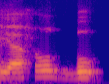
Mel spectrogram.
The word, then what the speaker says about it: يحض: Kemudian fokus juga di surah Al-Ma'un ini dikata yahuddu, huruf do-nya hati-hati ya. Do itu adanya di tepi lidah sini, disentuhkan ke geraham. Wala yahuddu, huddu gitu bacanya. Wala yahuddu gitu bacanya ya.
